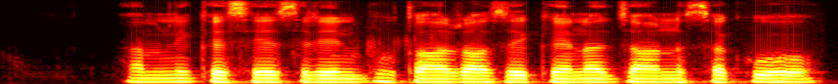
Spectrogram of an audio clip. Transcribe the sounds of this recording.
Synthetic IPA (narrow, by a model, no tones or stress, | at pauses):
əmniːkəseːsəɾiːnbʱʊkt̪aːnɾaːseːkeːnaːd͡ʒaːnsəkʰũːɦoː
